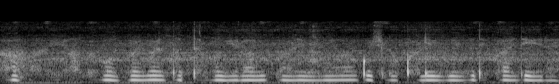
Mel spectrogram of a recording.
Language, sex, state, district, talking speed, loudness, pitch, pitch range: Hindi, female, Bihar, Saran, 205 wpm, -22 LUFS, 200 Hz, 195-200 Hz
